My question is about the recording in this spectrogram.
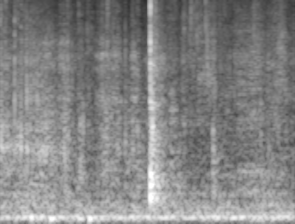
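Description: Paper page of a hardcover picture book being turned, a soft rustle with one sharp tap about a second in, over a steady low room hum.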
